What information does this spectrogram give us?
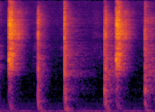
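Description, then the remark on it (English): Sharp, bright hand claps in a music track land in a steady rhythm, about six in under two seconds, some hits sounding doubled or layered, with claps from the left and right speakers and one in the middle emphasizing the beat, no voices over them. “And it really just sounds like there's a couple of claps happening from like the left and right speakers.”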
